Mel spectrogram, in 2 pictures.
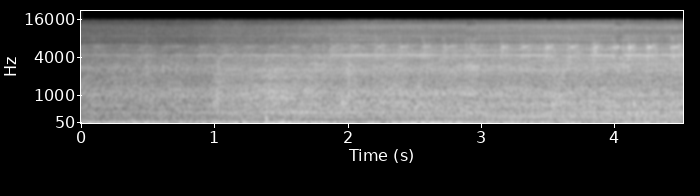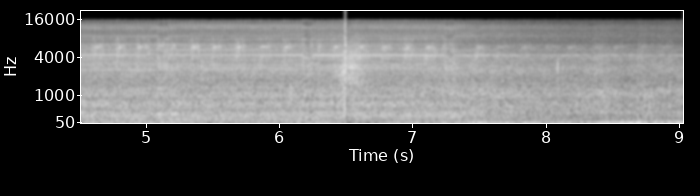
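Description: Steady machine-like rushing noise with a thin high whine and faint rapid ticking over it.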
